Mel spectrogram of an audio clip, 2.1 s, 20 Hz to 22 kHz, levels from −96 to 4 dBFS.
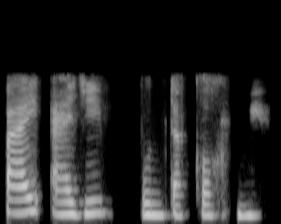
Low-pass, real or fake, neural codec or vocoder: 5.4 kHz; fake; codec, 16 kHz, 4 kbps, X-Codec, HuBERT features, trained on balanced general audio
